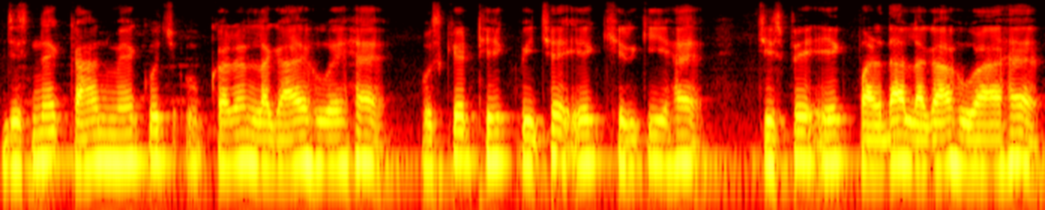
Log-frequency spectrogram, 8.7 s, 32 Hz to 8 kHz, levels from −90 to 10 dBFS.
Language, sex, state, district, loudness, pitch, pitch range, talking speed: Hindi, male, Bihar, Patna, -15 LUFS, 115 Hz, 105-120 Hz, 145 wpm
